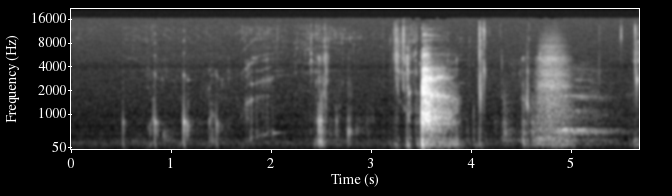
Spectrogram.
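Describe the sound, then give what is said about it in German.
Sipping a drink: scattered soft mouth clicks, then one sudden louder wet swallow, followed by an airy breath that trails off, all fairly quiet with no talk. “Ich muss kurz was trinken.”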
